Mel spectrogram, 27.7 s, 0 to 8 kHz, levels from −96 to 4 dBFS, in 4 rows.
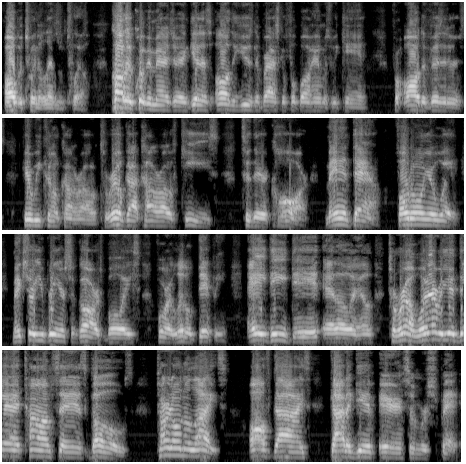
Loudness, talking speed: -21 LUFS, 160 wpm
